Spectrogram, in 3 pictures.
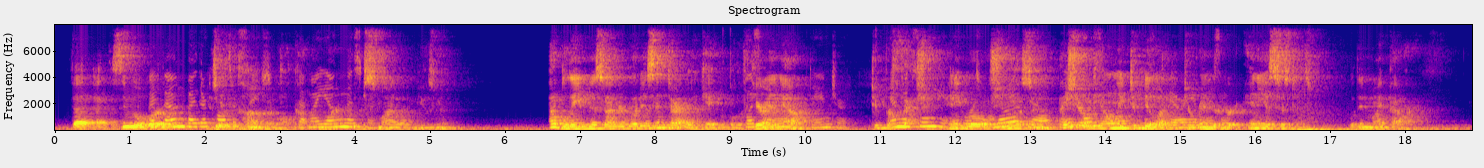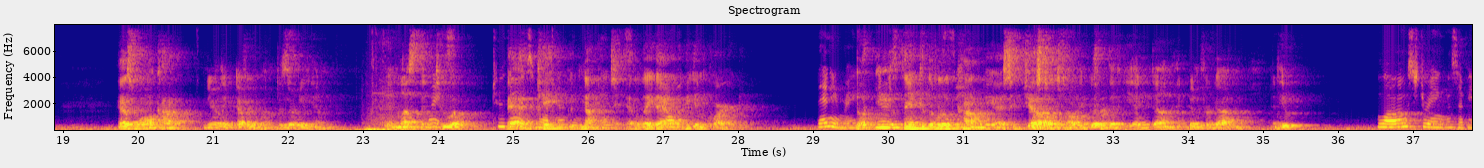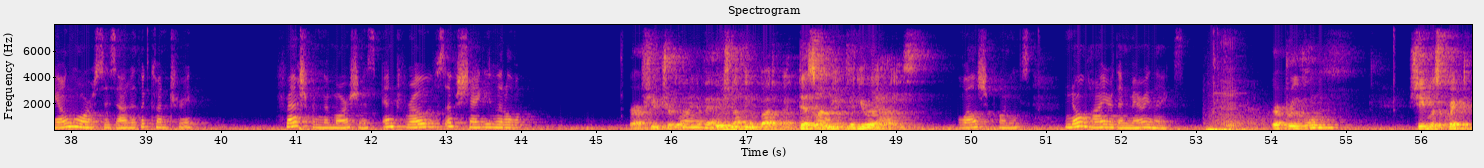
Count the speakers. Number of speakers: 3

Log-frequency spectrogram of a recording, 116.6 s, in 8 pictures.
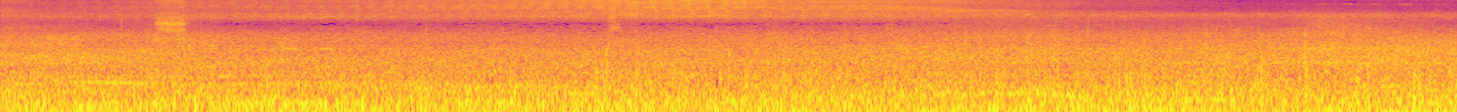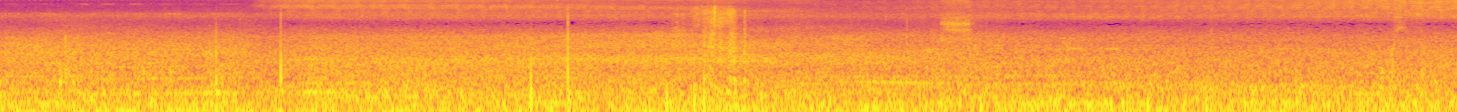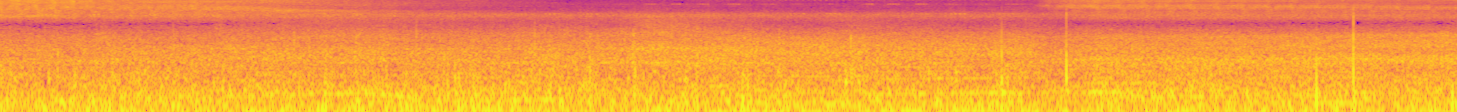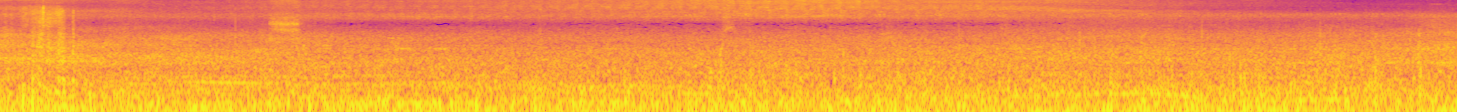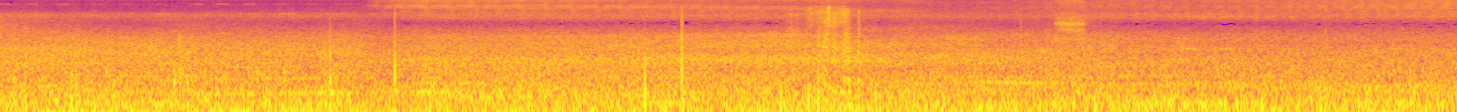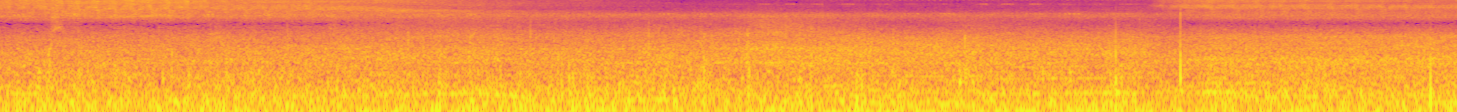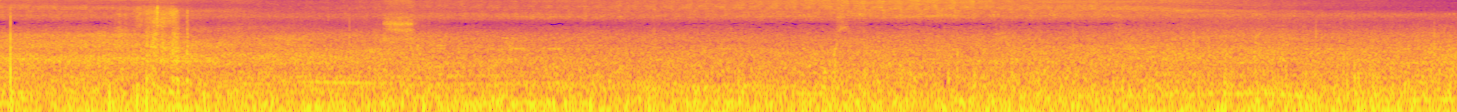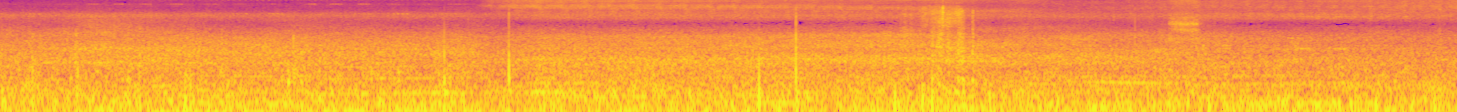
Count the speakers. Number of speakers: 0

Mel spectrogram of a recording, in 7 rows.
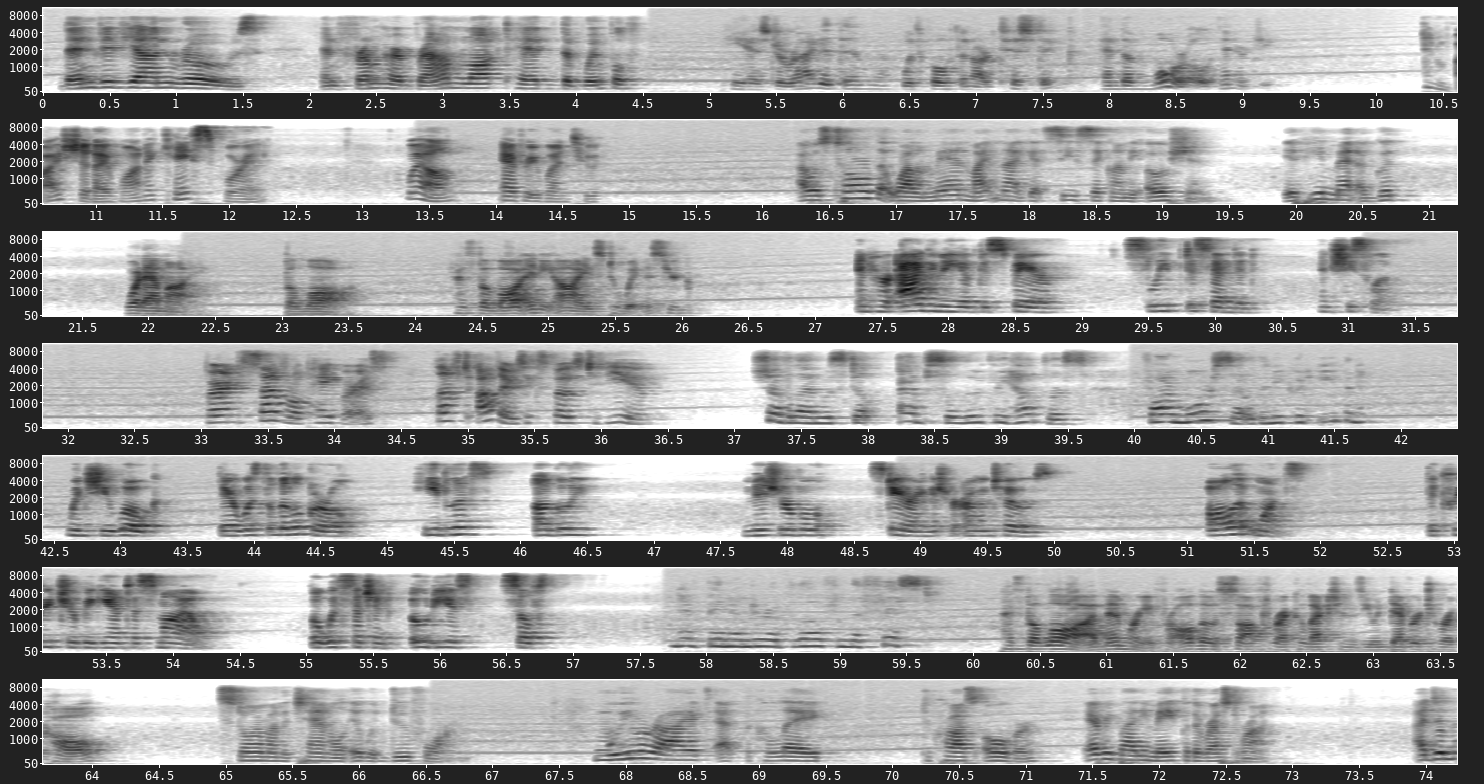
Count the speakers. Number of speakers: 8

